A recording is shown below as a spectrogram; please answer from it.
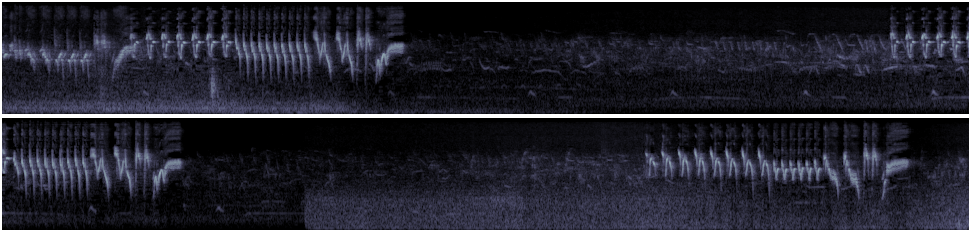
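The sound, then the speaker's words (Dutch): A common chaffinch sings three bright, rapid, descending song phrases, each a few seconds long and ending in a flourish, separated by long, quiet pauses. “In onze cursus Vogelzang zijn we aangekomen bij De Vink.”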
